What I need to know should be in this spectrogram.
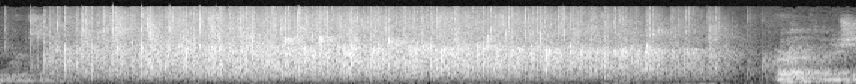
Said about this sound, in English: I want to give him a round of applause because he's a good man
